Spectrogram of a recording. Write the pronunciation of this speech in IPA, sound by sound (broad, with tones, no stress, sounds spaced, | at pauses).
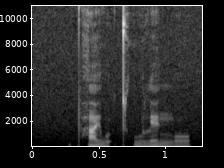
pʰ a˦˨ ɪ̯ w ʊ˦ ʔ tʰ u˨ l e˦˨ ɪ̯ ŋ o˨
